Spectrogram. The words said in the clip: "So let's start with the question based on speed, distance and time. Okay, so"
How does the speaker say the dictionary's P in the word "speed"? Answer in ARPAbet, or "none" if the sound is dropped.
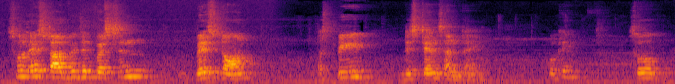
P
